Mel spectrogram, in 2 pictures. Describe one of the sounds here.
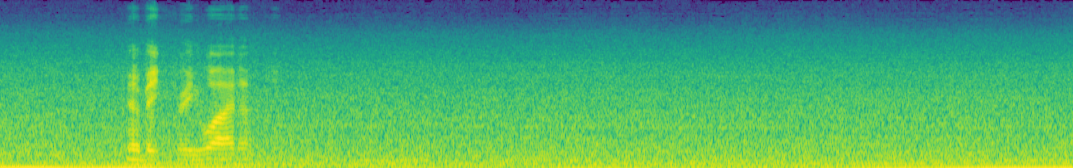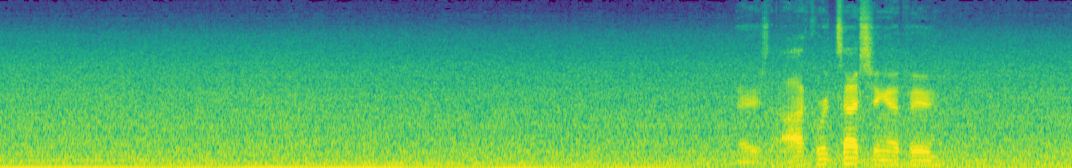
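A man speaks briefly into a headset microphone.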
